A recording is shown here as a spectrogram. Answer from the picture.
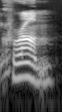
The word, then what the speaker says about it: crumb: Like cookie crumbs. The B is silent. – How about the word crumb? – Even like crumb. British people don't say the B.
